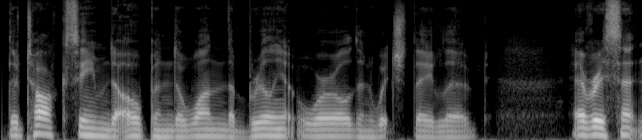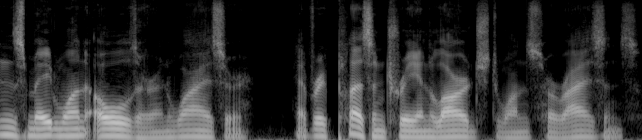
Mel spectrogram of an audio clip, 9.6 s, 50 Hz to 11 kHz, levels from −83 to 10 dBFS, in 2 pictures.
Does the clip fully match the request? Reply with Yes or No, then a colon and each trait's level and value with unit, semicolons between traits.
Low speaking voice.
Yes: low, 110 Hz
